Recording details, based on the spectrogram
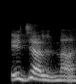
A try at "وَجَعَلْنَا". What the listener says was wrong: اجلنا تو ہے, لیکن یہ الف جو ہے وہ اس کو ہم واو, اجلنا لگا ہوا نہیں ہے اس پہ, لیکن یہ الف جو ہے وہ ہے وصل, حمزہ وصل اس پر ہے, تو اس کو ہم واو کے ساتھ ملا کے پڑھیں گے نا.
